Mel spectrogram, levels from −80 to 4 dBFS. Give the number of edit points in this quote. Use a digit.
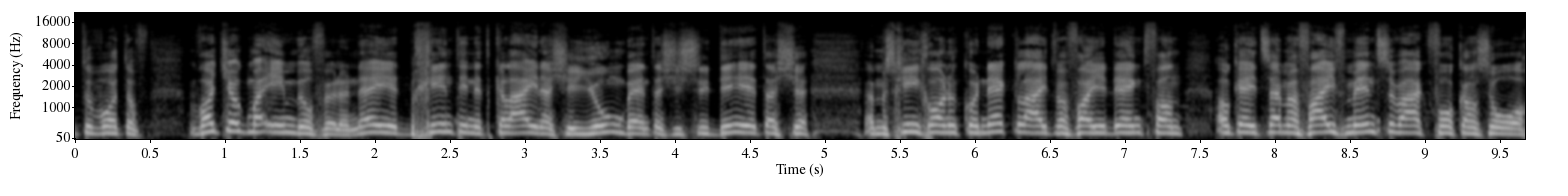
0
